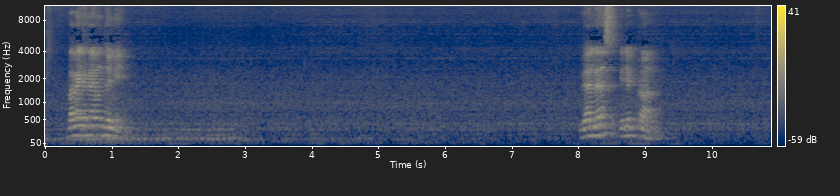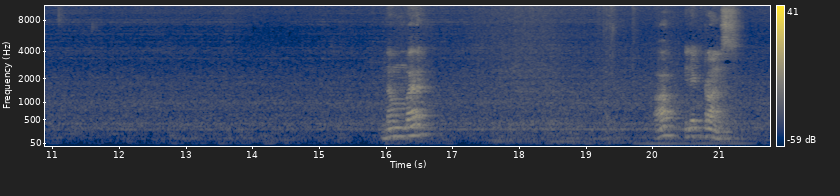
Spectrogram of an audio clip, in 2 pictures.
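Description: A man speaks calmly in short phrases, close by, with long pauses between them.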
